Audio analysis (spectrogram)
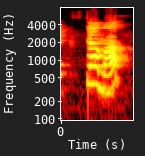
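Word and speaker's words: stomach: Like स्टमक, स्टमक, यहाँ पर CH स्टमक की स्पेलिंग में लिखा है स्टमक, लेकिन साउंड में क हम प्रोनाउंसिएशन करते हैं इसका क, तो इसीलिए यहाँ पर हम ऐड करेंगे ओनली एस, ना कि ES।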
